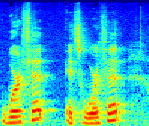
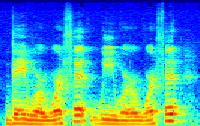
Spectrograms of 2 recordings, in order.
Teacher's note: even though it's two separate words worth it I do link them together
